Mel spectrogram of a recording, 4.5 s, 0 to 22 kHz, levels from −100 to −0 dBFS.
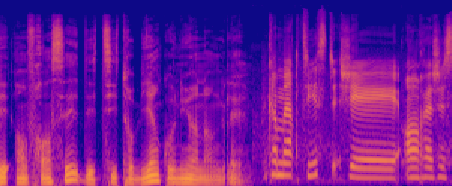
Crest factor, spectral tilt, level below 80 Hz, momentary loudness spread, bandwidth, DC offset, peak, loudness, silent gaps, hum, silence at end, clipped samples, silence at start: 18 dB; -4.5 dB/octave; -54 dBFS; 9 LU; 16.5 kHz; under 0.1%; -14 dBFS; -32 LUFS; none; none; 0 s; under 0.1%; 0 s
